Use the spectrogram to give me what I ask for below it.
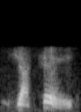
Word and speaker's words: Jacquet: well but the name Jacquees that's how you say it in French you don't pronounce it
